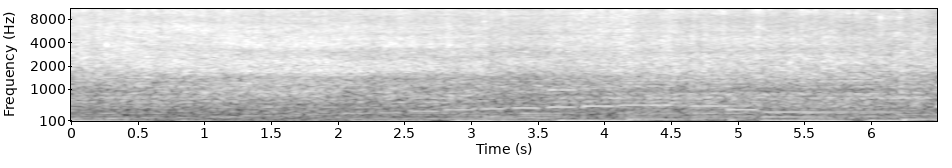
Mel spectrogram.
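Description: Chicken strips and broccoli frying in a pan, a steady sizzle, with background music playing over it.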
